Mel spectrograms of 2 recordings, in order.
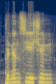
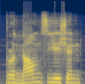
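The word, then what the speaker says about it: pronunciation: प्रोनंसिएशन प्रोनाउंस एशन प्रोनाउन मैंने बहुत सारे स्टूडेंट्स को यह वर्ड बोलते हुए सुना है वो पता है कैसे बोलते हैं प्रोनाउन प्रोनाउंस एशन friends this is नॉट प्रोनाउंस एशन यहां पर आपने आवाज ऐसे नहीं निकालनी जैसे तो फ्रेंड्स हमारे पास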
